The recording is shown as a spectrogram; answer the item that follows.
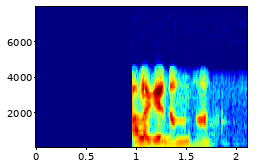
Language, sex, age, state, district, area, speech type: Telugu, female, 18-30, Andhra Pradesh, West Godavari, rural, conversation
